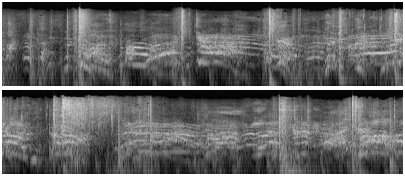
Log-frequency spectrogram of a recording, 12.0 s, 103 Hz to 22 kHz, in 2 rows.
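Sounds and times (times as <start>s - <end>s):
men grunting and groaning: 0.0s - 12.0s.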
